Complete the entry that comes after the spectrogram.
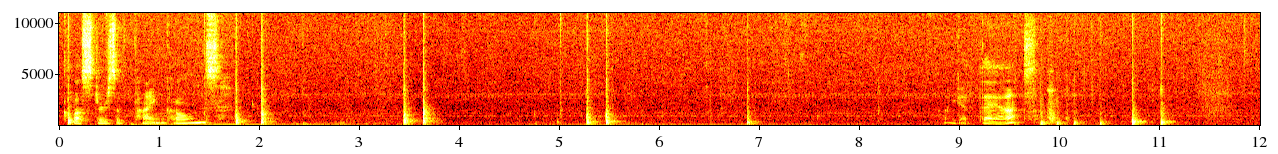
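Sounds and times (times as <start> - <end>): rubber stamp knocking on table: 9.8 - 11.2.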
